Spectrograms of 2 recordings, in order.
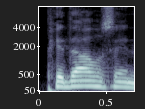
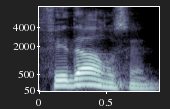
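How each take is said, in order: First: The f is made with both lips together. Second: The f is made with teeth on lower lip. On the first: The speaker calls it wrong. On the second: The speaker calls it right.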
